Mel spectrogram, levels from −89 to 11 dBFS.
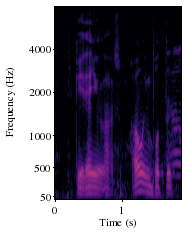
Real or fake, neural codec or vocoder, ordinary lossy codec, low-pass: real; none; none; 7.2 kHz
